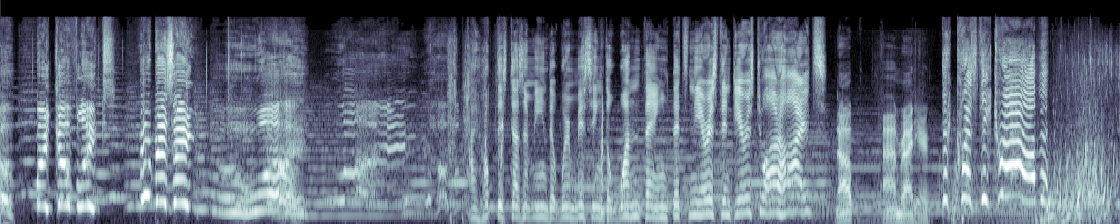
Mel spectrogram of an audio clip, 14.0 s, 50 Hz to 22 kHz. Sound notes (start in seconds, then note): 4.1 sobs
